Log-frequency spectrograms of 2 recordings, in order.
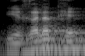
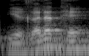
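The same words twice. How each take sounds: The two takes are said the same way.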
